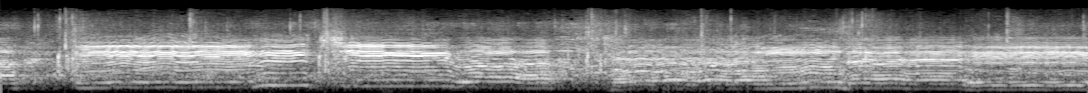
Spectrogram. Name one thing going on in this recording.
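A man sings into a microphone, his voice carried over loudspeakers outdoors.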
